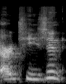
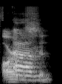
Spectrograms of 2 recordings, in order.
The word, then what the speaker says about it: Artisan: So this is the Prairie Artesian Ales. It's artisan. It's artisan. I say it wrong every single time.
